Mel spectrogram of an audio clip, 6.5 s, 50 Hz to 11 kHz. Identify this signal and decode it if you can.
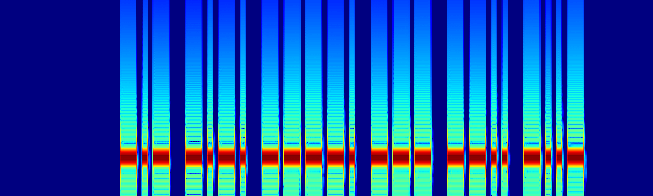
Morse code, heard as a keyed tone, about 21 wpm, 700 Hz. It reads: KC9OZX
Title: USA Call Signs - 6 Characters - Repeated 2x - 22wpm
